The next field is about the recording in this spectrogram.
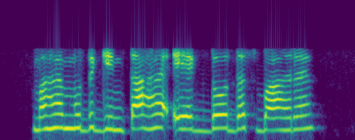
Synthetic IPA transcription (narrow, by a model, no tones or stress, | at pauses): məɦɛmʊd̪ɡɪnt̪aːɦɛʔeːk̚d̪oːd̪ɐsbaːɦɾɛ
